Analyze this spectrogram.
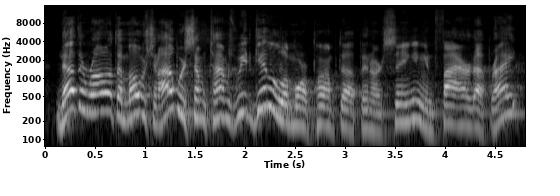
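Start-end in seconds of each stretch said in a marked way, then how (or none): none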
